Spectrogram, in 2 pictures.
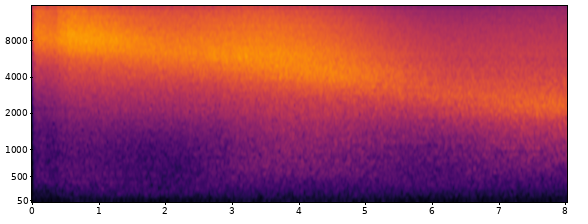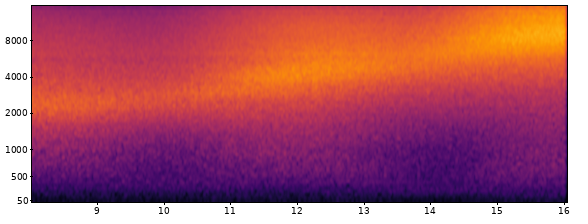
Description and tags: syth winds
a syth wind made of arturia matixbrute
syth, fx, winds, sound, sfx, effect, haunt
